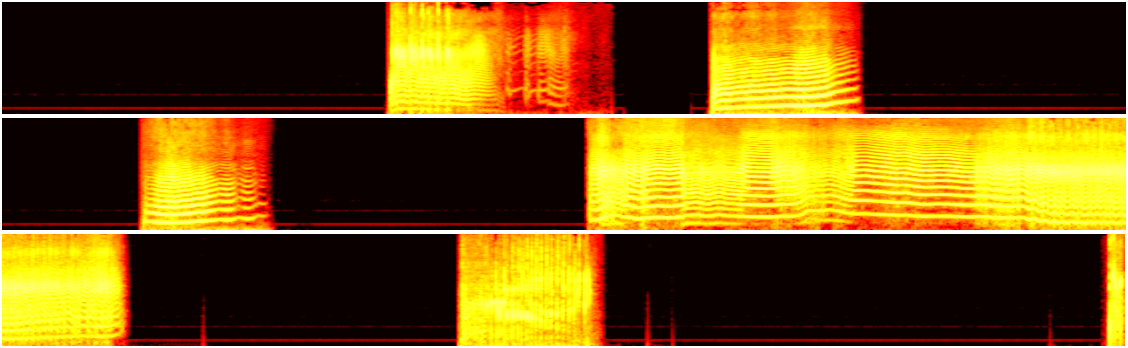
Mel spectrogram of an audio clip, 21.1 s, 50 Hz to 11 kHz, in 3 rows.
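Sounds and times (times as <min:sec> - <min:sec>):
farts: 0:02.4 - 0:03.7, 0:04.4 - 0:05.4, 0:07.9 - 0:08.8, 0:10.7 - 0:14.9, 0:16.9 - 0:17.9.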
